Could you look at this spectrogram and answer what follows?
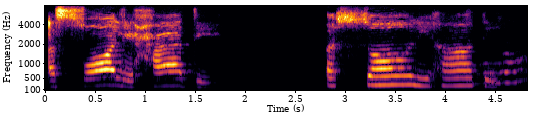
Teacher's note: this ha is coming from the middle of your throat, compared to the ha over here, which is from the bottom of your throat.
